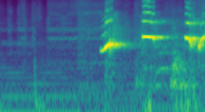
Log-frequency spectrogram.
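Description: A young girl's high-pitched squeals of laughter: three short, loud bursts in the second half, the first sliding upward in pitch.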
